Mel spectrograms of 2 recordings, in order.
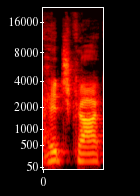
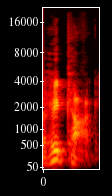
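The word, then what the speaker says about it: Hickox: The director is Anthony Hitchcock, or Hitchcock, it's not Hitchcock, it's Hickok. Hickok. I always mispronounce his last name.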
